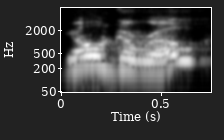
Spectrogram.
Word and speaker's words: Garreau: You can tell we're out of the Joel Garreau. I assume that's pronounced Garreau.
